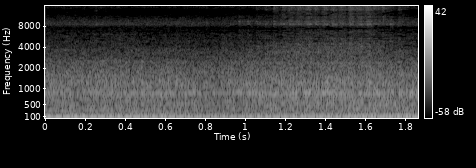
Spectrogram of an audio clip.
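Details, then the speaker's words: Electric fan, noisy with weak airflow after earlier repair: steady heavy low buzz with trembling rattle, strong vibration; failing capacitor suspected as cause. "oh naririnig niyo naririnig niyo yung yung parang nanginginig anan nag-vibrate siya na nag-vibrate lason nagba-vibrate siya"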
